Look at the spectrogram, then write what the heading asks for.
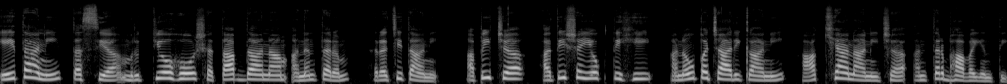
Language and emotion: Sanskrit, neutral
